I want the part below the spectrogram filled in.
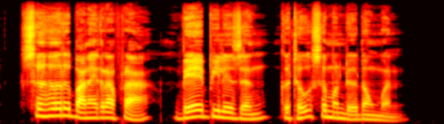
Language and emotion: Bodo, neutral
